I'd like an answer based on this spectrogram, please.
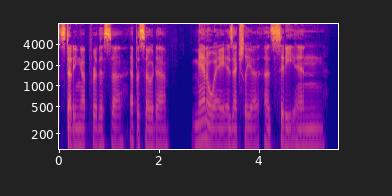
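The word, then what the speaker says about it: Mantua: village in Portage County ma n tu a there you go no I could say a man away could not listen earlier indeed what that is so odd that you I knew it's some of those pronunciations but I didn't quite know all the man away I'm never even higher confession I only learned how to say man away correctly like a few years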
